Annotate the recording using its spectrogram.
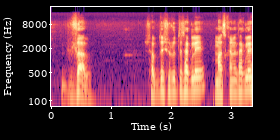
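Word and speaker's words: ذال: জিব্বার আগা দাঁতের আগায় লাগিয়ে নরম করে উচ্চারণ হবে জাল।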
